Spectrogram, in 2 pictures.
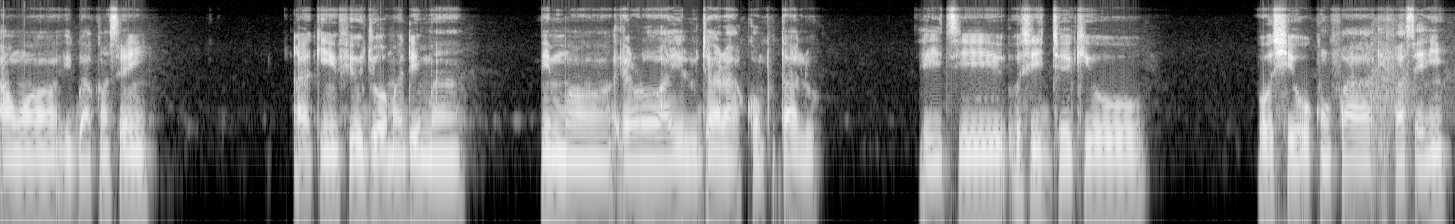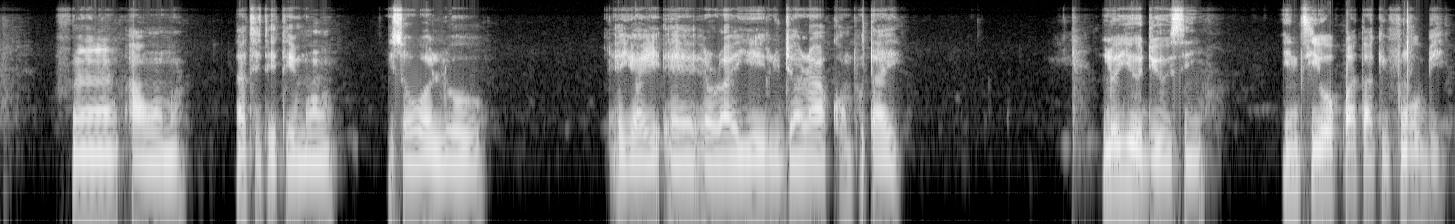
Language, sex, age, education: Yoruba, male, 46-60, tertiary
